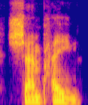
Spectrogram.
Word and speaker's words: champagne: grapes champagne and grapes so the g in champagne which of course is a french word is not pronounced in english pronunciation champagne champagne did you drink champagne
